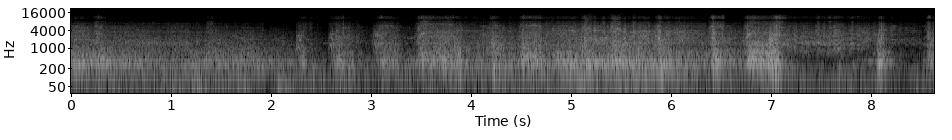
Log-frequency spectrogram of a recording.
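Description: An Arrma Outcast 8S EXB RC truck slams down nose-first after a jump outdoors, a loud thud amid rattling mechanism noise and steady wind buffeting on the microphone, with no talking.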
